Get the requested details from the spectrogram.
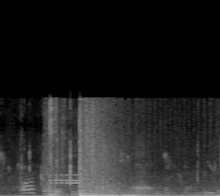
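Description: A loud electric blast crackles and booms.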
